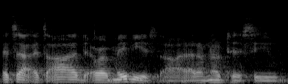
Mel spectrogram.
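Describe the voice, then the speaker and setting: Male interviewer, lowish voice, friendly, curious, slight background hiss. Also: fairly even intonation, normal speed, gravelly, mellow. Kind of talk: oral history interview.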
